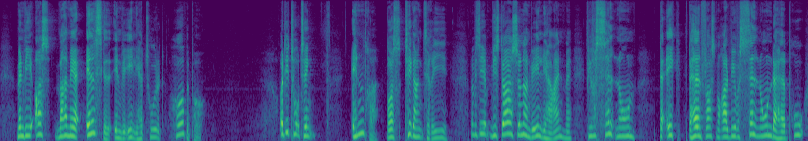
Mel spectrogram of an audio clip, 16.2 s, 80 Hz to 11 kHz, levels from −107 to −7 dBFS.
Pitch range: 160-215 Hz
